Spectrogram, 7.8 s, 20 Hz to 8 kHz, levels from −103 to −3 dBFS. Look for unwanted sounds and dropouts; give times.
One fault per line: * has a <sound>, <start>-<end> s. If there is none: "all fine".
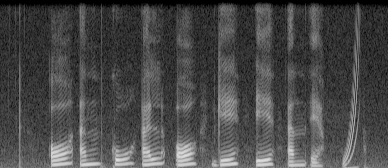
* has a chirp, 6.9-7.2 s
